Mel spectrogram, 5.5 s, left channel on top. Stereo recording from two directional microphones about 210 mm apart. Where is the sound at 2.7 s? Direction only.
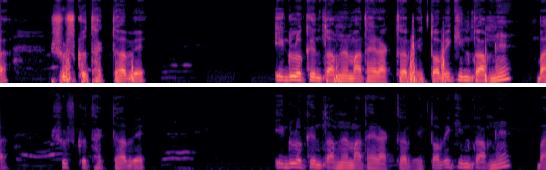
40° left (ahead or behind).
